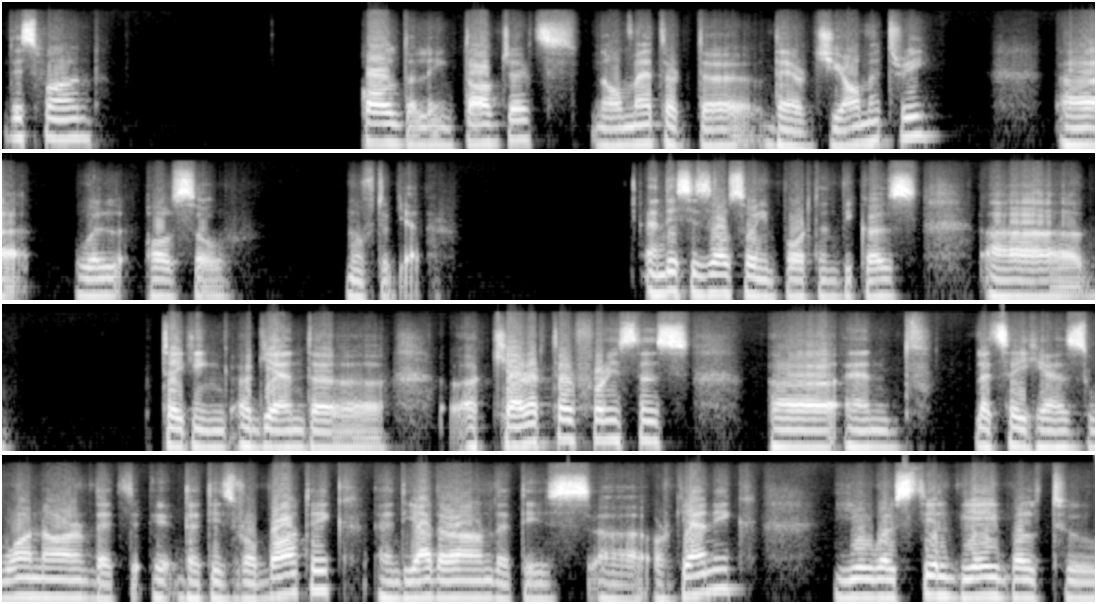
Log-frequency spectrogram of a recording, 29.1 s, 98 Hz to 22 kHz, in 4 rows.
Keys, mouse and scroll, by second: 0.3-1.7 alt+drag, 7.8-9.5 alt+drag.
